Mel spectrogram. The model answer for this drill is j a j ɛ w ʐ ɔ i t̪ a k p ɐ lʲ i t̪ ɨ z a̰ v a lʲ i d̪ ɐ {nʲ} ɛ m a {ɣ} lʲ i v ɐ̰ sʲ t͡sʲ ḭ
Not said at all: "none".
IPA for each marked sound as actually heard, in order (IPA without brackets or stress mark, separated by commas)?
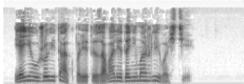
nʲ, ʐ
